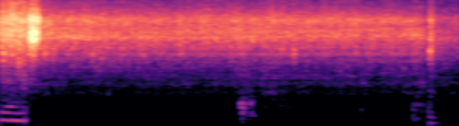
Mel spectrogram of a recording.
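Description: Vegetables frying in a pan with turmeric and chilli, giving a steady close sizzle broken by a few brief clatters of stirring.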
